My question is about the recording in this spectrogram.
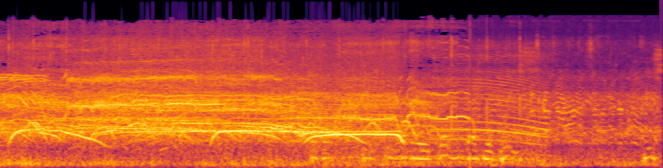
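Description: High school football crowd in the stands cheering and screaming, many voices at once, loudest for about five seconds and then dying down.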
